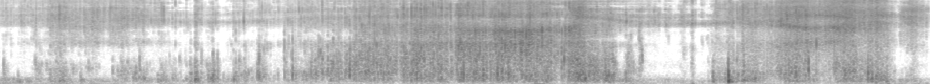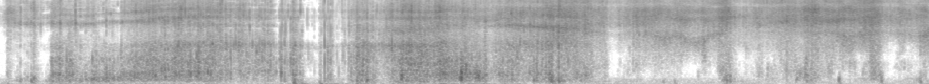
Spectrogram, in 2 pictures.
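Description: A dish sponge rubs and scrapes against a microphone, producing steady, loud, crackling and crinkling friction noise with uneven strokes and brief pauses, and no voices.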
